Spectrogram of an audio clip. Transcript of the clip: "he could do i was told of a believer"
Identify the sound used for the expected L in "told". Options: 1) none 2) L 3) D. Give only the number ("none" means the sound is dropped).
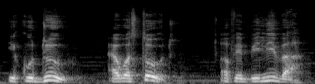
1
